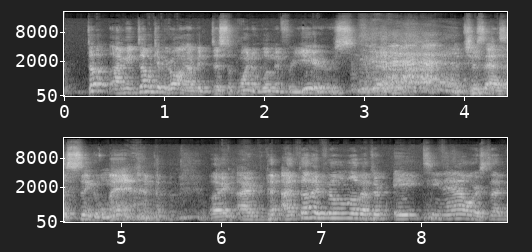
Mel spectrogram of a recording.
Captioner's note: audience Laughs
